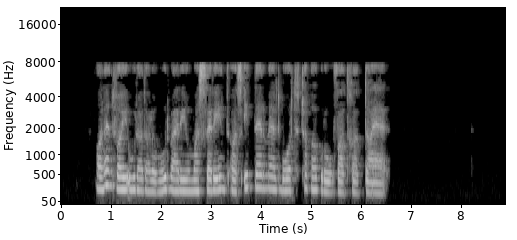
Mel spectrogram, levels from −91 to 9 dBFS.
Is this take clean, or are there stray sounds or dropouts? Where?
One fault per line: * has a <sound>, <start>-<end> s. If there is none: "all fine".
all fine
